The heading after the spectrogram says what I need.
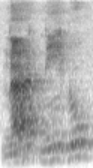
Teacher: Na, ni, nu, karena rongga hidungnya terbuka. Begitu juga dengan mim, ma, mi, mu, rongga hidungnya terbuka. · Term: huruf nun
